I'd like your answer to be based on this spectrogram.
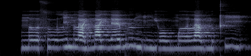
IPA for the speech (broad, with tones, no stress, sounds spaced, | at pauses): n ɤː˩ s uː˩ l i˥˨ n l a˩˧ j n a˥˨ j l ɛː˧˥ b ɯː˥˨ ŋ iː˩ ŋ j oː˩ w m ɤː˩ l a˧˩ w n u˩ kʰ iː˥˨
